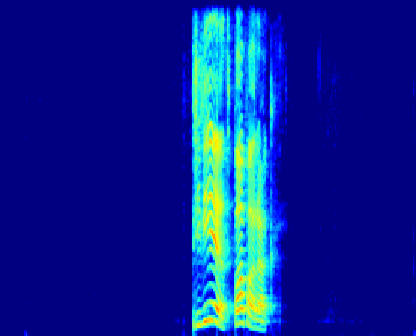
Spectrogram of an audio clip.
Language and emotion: Russian, positive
